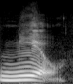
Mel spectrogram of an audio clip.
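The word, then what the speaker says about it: μ: or indicate the population mean and it's paramount pronounced mu you know alright and then over yonder for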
